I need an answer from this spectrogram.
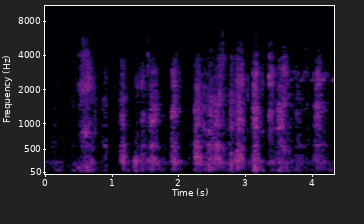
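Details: Bali dogs Jamet and Airbus, one small and one large, playing together; rapid rough panting breaths and huffs come in dense bursts, with scuffling noises and a short silent gap near the start.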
